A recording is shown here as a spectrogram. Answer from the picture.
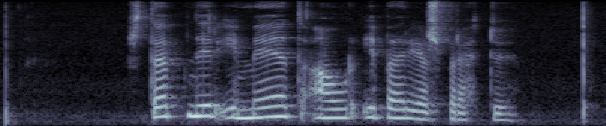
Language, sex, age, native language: Icelandic, female, 50-59, Icelandic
